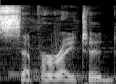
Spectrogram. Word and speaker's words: separated: not living together separated the stress is on the first be separated if a husband needs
